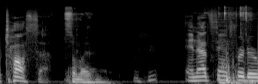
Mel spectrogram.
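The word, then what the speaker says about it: RTASA: go to our tas i believe that's pronounced r-t-a-s-a or tosa and that stands for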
